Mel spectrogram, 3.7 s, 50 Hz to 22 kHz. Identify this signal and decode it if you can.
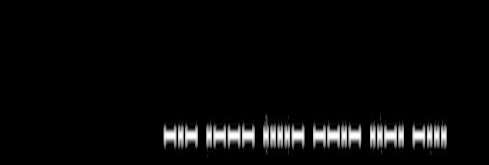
Morse code, heard as a keyed tone, about 46 wpm, 700 Hz. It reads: KJ4QFB
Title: USA Call Signs - 6 Characters - 3x Character Spacing - 45wpm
